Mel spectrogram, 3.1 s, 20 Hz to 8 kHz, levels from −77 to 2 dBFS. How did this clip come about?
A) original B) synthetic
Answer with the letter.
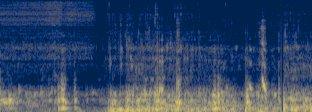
A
